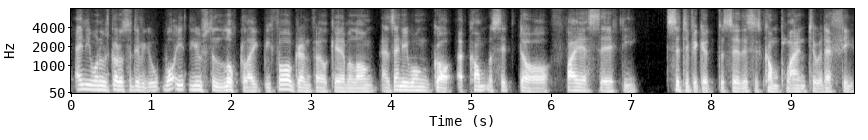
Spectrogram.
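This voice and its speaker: A man's voice: lowish voice, darkish tone, dry recording. A man talking bluntly and informally in a meeting held over a video call. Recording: slightly dull video call audio.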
